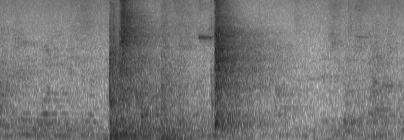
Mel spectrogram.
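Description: Two sharp knocks about a second apart as two backsword fencers close and exchange, echoing in a large hall.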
